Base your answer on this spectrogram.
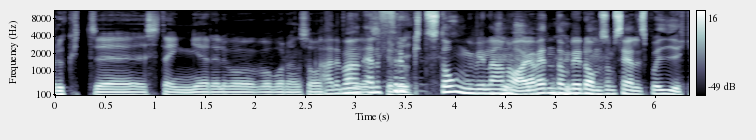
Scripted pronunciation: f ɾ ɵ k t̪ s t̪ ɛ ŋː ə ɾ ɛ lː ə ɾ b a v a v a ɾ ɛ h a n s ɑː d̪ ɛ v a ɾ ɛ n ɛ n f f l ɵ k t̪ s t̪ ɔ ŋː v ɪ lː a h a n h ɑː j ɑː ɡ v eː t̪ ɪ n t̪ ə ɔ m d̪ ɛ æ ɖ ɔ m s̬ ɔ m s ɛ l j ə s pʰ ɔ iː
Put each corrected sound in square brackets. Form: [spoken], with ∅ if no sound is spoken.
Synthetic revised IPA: f ɾ ɵ k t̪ s t̪ ɛ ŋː ə ɾ ɛ lː ə ɾ [v] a v a v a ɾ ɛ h a n s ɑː d̪ ɛ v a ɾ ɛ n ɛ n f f [ɾ] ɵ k t̪ s t̪ ɔ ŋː v ɪ lː [ə] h a n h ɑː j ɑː ɡ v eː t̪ ɪ n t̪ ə ɔ m d̪ ɛ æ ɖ ɔ m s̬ ɔ m s ɛ l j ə s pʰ ɔ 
